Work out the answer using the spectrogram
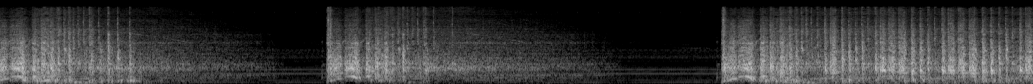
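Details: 2008 Vauxhall Corsa 1.3 CDTi (Z13DTH) with an intermittent no-start and no codes, fuel pressure present: three separate bursts of starter cranking, each fading out, and the engine never runs. The injection system is suspected.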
